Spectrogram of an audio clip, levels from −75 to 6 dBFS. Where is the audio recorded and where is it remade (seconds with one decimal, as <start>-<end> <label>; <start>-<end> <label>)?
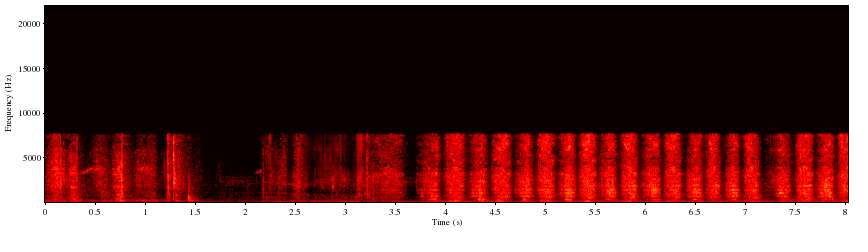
0.0-2.6 recorded; 2.6-3.2 remade; 3.2-8.0 recorded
